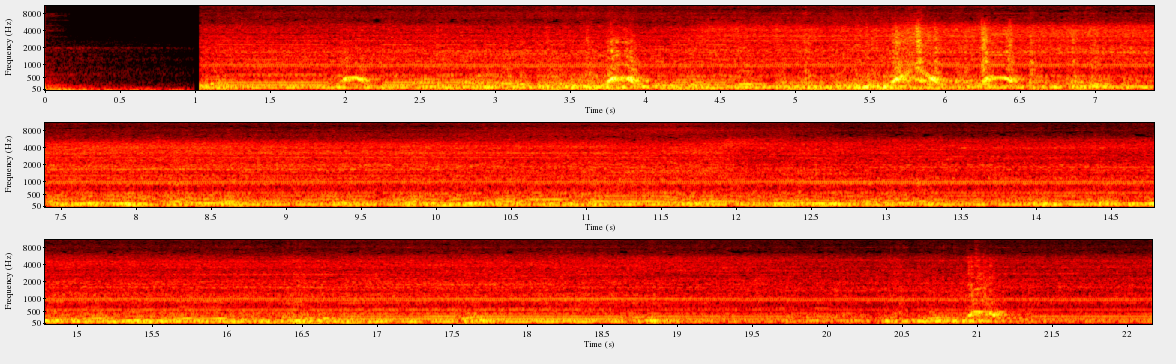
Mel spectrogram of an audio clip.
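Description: Printer motors whir with whining tones that keep shifting in pitch.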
